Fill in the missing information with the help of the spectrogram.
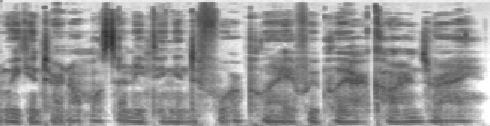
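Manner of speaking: soft teasing whisper; flirty whisper. Acted. Incubus teasing the listener about movies, whispered. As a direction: breathe it close into the ear.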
